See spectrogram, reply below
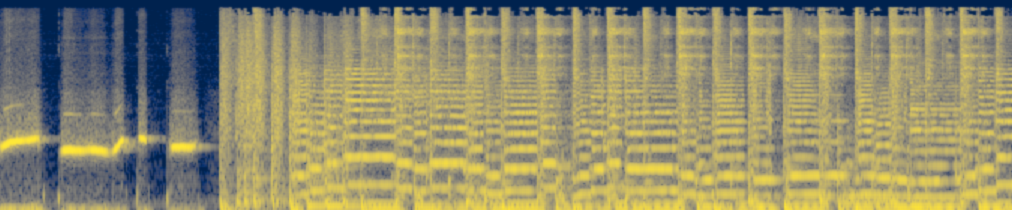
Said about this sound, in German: erstens weiß ich nicht mehr, wie man richtig pfeift und zweitens habe ich die Melodie nicht mehr parat. Außer die ersten drei Töne.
